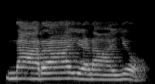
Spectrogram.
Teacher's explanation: न हा अनुनासिक आहे दुसरा हा बाणाचा आहे टाळूला जीभ लागते आपली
